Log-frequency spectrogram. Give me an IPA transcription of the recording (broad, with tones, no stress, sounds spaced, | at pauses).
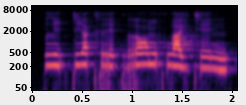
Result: l i˨˩ ʔ t i˧ a̯ kʰ r e˨˩ k̚ r ɔː˧ m kʰ w a˨˩ j tʰ e˨˩ n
